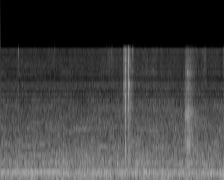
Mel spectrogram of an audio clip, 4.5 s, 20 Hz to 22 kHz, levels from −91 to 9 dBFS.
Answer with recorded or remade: remade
